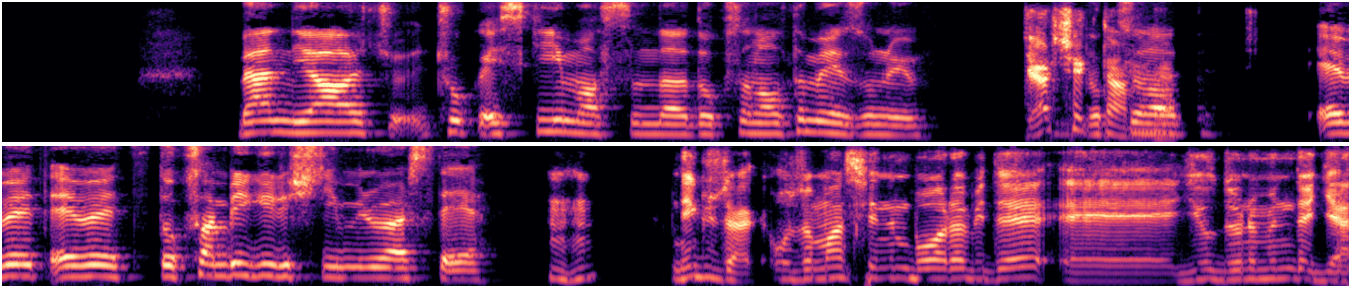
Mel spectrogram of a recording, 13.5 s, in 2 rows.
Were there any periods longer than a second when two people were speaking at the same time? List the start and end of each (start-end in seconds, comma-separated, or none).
none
